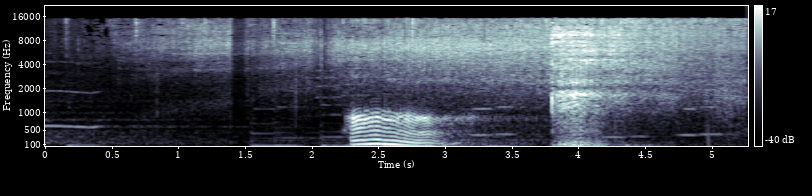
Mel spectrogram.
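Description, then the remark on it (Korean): Fizzy cola pours into a cup, a loud gurgling stream rising in pitch as it fills, wrapped in crackling carbonated hiss, then a second shorter fizzy burst. A brief vocal murmur. “자, 이어서 제가 먹기 위해서 좀 컵에 좀 따라 볼게요, 여러분들.”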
